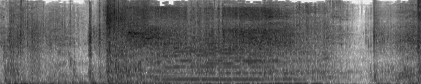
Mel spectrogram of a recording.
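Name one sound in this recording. A huge creature roars.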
